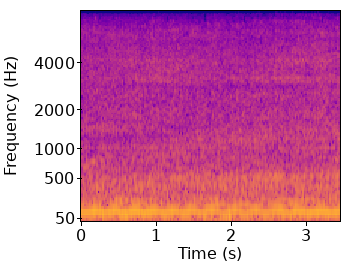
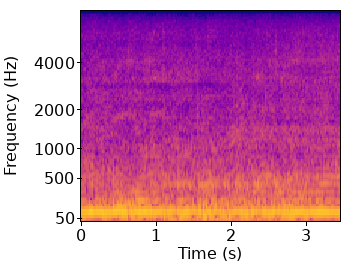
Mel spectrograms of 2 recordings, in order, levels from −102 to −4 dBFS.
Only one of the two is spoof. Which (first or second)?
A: second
